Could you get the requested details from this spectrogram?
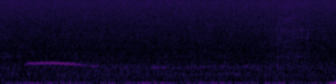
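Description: Eastern screech owl giving a soft, whistled note that holds level, then slides down into a fainter, wavering descending trail against a quiet background.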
